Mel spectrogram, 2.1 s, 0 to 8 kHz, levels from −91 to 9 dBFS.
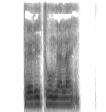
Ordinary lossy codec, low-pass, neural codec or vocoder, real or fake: MP3, 32 kbps; 7.2 kHz; codec, 24 kHz, 0.5 kbps, DualCodec; fake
